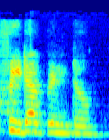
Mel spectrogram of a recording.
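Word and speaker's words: Freida Pinto: Um I mean Freda Pinto is so absolutely gorgeous in everything she does. Is that the right way to pronounce it? Yeah. Freda Pinto.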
